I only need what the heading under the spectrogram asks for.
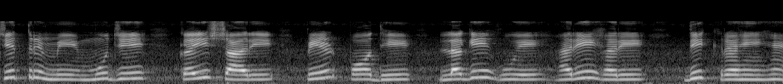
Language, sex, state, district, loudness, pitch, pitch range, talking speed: Hindi, female, Madhya Pradesh, Katni, -18 LUFS, 235 Hz, 230-285 Hz, 105 wpm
